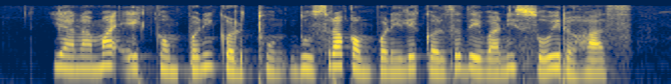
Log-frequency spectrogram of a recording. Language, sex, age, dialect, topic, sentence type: Marathi, female, 25-30, Northern Konkan, banking, statement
